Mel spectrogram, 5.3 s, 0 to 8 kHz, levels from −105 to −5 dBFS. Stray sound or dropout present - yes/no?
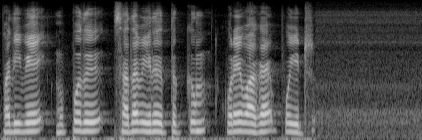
no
